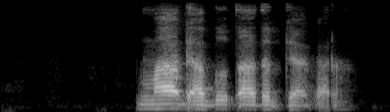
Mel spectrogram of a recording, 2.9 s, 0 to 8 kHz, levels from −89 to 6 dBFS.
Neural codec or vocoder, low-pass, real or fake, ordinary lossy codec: codec, 44.1 kHz, 2.6 kbps, DAC; 7.2 kHz; fake; Opus, 64 kbps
